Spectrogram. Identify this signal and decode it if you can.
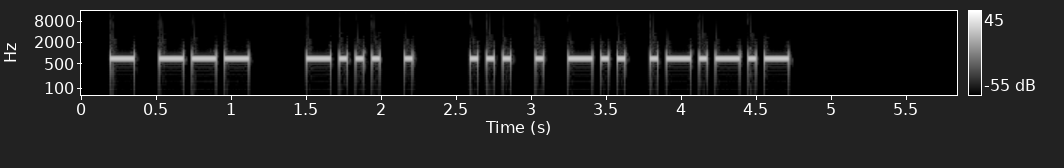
Morse code, heard as a keyed tone, about 22 wpm, 700 Hz. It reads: TO BE SED.
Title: Sentences from Top 100 Words and Abbreviations 22wpm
